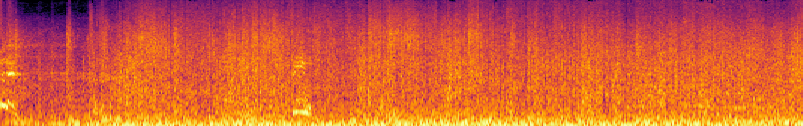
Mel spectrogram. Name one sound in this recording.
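Bombs explode with deep booms.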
